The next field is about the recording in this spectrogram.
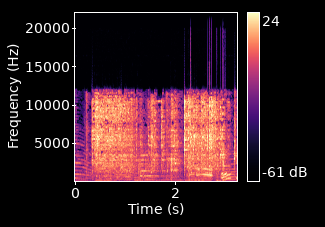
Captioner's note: crash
